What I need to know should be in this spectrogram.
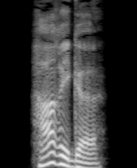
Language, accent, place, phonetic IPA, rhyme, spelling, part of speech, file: German, Germany, Berlin, [ˈhaːʁɪɡə], -aːʁɪɡə, haarige, adjective, De-haarige.ogg
- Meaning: inflection of haarig: 1. strong/mixed nominative/accusative feminine singular 2. strong nominative/accusative plural 3. weak nominative all-gender singular 4. weak accusative feminine/neuter singular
